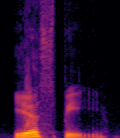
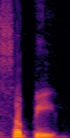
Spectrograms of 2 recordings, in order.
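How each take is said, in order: First: It is spoken as separate letters. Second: It is run together as one word. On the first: The speaker calls it right. "A sound is there" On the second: The speaker calls it wrong. "We never say SAPI"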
